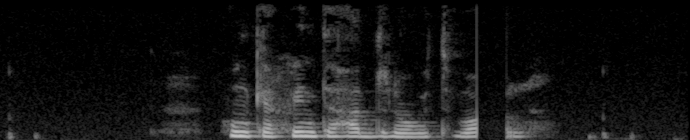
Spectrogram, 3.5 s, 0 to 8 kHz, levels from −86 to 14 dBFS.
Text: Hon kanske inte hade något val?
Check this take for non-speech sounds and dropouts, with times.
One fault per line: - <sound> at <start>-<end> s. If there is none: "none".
- dropout at 2.4-2.5 s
